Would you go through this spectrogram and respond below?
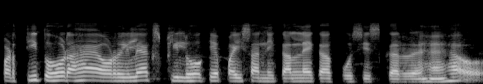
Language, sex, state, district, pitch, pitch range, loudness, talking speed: Hindi, male, Bihar, Saharsa, 160 Hz, 140-175 Hz, -18 LUFS, 185 wpm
